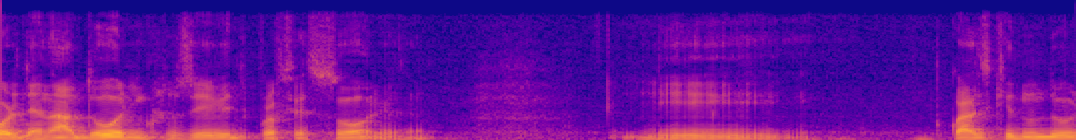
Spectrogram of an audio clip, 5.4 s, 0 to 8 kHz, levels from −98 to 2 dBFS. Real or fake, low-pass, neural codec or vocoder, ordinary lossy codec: fake; 7.2 kHz; vocoder, 44.1 kHz, 80 mel bands, Vocos; none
